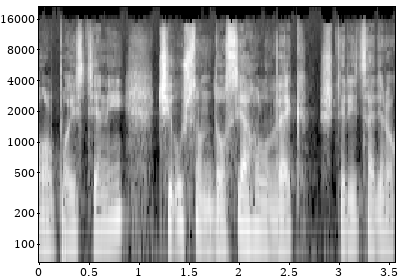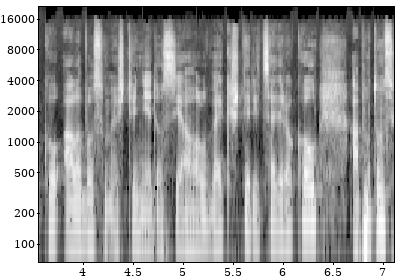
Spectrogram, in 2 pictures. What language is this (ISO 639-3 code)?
slk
